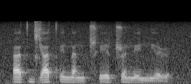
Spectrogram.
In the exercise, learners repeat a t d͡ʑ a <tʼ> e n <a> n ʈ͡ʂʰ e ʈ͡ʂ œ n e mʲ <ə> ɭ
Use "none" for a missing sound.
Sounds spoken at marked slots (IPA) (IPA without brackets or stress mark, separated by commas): tʼ, a, ə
